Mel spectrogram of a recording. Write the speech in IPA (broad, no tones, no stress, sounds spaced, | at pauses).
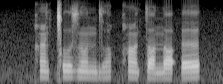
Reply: qʰ ĩ ǀ u z õ n d o̤ qʰ õ t ɒ n ɒ ʔ ə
